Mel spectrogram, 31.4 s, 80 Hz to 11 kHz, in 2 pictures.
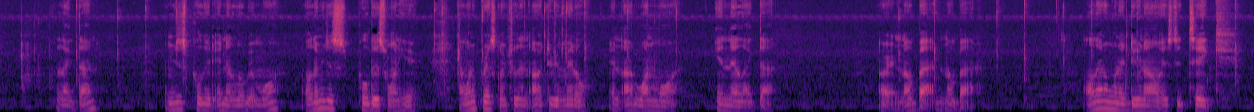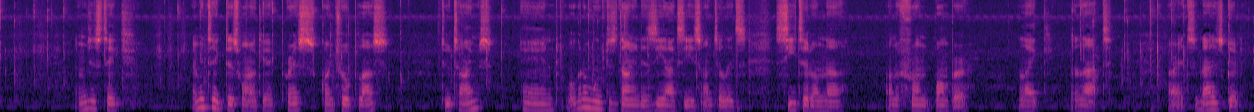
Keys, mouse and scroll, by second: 0.5-0.9 scroll down 2, 0.9-5.7 middle drag, 1.6 scroll up 1, 2.8 g, 5.7 click, 5.8-7.1 middle drag, 6.5 ctrl+r, 7.1 click, 7.4 middle click, 8.2 z, 8.3 scroll down 1, 11.1-19.2 middle drag, 11.5-12.3 scroll up 2, 12.9 scroll up 2, 16.0 scroll down 2, 17.3-17.8 scroll up 2, 17.8 z, 19.2 alt+right click, 20.5 ctrl+KP_Add, 21.6-22.0 scroll down 2, 22.0-29.3 middle drag, 22.2 z, 22.6 scroll up 2, 24.7 g, 29.3 shift+click, 29.5-30.3 scroll down 4, 29.6-31.3 middle drag, 31.2-31.3 scroll up 4.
